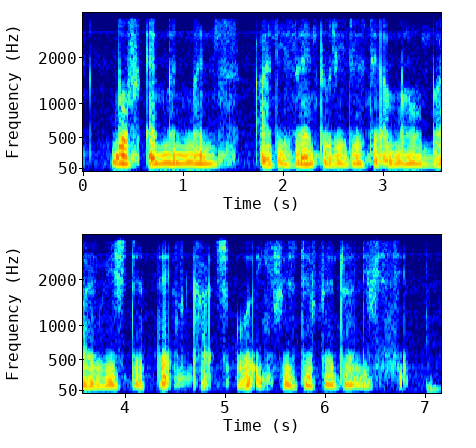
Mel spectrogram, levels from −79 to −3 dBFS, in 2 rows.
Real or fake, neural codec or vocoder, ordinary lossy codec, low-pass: real; none; Opus, 64 kbps; 3.6 kHz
